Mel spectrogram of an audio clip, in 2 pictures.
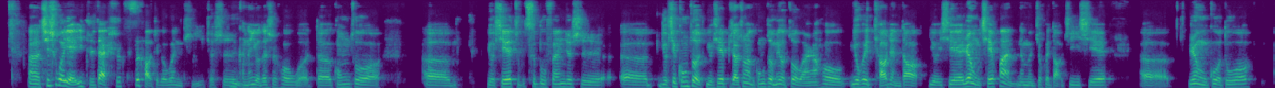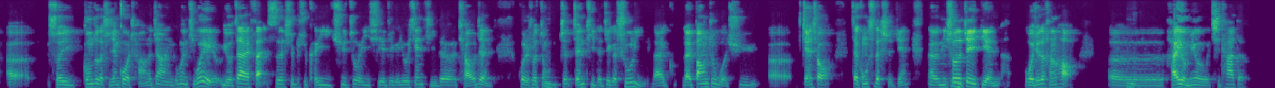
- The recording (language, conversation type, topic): Chinese, advice, 工作和生活时间总是冲突，我该怎么安排才能兼顾两者？
- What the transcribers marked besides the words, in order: tapping; other noise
